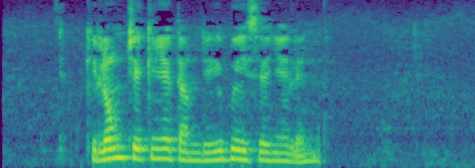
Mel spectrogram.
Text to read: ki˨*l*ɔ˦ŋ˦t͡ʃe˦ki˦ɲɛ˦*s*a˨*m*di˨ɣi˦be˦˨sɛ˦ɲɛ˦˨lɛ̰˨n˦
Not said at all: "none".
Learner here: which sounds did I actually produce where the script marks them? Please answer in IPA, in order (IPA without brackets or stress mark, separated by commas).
l, t, m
